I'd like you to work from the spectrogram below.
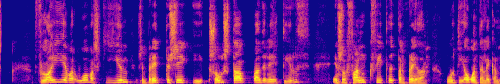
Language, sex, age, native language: Icelandic, male, 40-49, Icelandic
